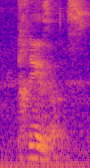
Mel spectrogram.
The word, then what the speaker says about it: Präsens: Si la A no tuviera la diéresis, esto se pronunciaría Präsens. Pero como tiene la diéresis, se pronuncia Präsens. ¿Bien? Ok, es casi igual a una E. Präsens.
